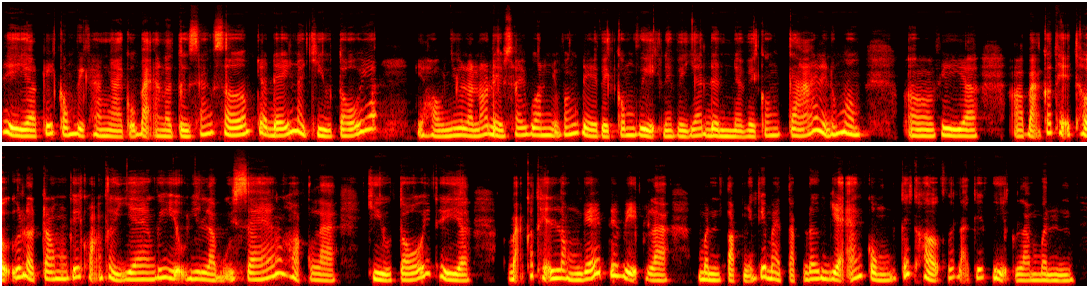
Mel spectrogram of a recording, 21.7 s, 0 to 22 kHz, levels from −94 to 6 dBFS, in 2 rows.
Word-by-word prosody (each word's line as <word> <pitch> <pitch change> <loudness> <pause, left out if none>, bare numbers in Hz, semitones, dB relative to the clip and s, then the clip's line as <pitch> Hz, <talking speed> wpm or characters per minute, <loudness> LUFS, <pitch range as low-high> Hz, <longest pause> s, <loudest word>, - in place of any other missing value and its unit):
thì, 200 -11 +6
ờ, 175 -1 +3
cái 235 - +2
công 230 -2 0
việc 190 -1 0
hàng 185 -6 -1
ngày 160 -2 -2
của - - -2
bạn 180 -3 -2
là 165 - 0
từ 165 0 0
sáng 225 +9 -2
sớm 235 -2 +2
cho - - +1
đến 200 +8 +3
là 305 -5 +4
chiều 180 -4 +1
tối 195 - +1
á, 380 - -3 0.4
thì - - -3
hầu 180 -3 -3
như 190 +4 +1
là 180 -2 +1
nó 190 +7 -1
đều 195 -6 +2
xoay 205 +4 -3
quanh 200 -2 +1
những - - -3
vấn 235 +4 -1
đề 180 -6 +3
về 165 - +1
công 190 +5 -2
việc 190 -5 +3
này, 170 0 -1
về 170 - +1
gia 185 +4 -1
đình 180 -5 +1
nè, 160 -1 0
về 165 +1 0
con 195 +3 -4
cái 190 +5 -1
này, 280 - +4
đúng 250 +6 +3
hông? 220 -5 +2 0.4
Ờ, 180 -2 0
thì, 185 -3 +5
ờ, 175 -1 +1 0.3
ờ, 170 - -5
bạn - - -2
có 270 - 0
thể - - 0
thử 485 - +3
là 305 - +3
trong 210 0 0
cái 250 +2 0
khoảng 275 -3 -5
thời 215 -9 +1
gian 195 +2 +1
ví 245 +1 +1
dụ - - +2
như 205 -1 0
là 175 -3 0
buổi - - -3
sáng 220 - 0
hoặc 225 -6 -4
là 165 -3 -3 0.3
chiều 180 -5 +3
tối 195 - +1
thì, 190 -10 +4
ờ, 165 0 +1 0.4
bạn - - -2
có 300 - -4
thể - - -1
lồng 220 -6 +3
ghép 355 - +3
cái 310 -3 +2
việc 390 +6 +4
là 165 -1 -1 0.3
mình 180 -3 +2
tập 170 -3 -4
những 150 +8 -2
cái 265 - +3
bài 210 -6 +1
tập 160 -1 -8
đơn 210 +2 +1
giản, 205 +8 +2
cùng 175 0 0
kết 330 +4 +1
hợp - - +3
với 240 +2 -5
lại - - -8
cái 235 0 -2
việc 220 - +2
là 165 0 -2
mình 165 -1 0
195 Hz, 265 wpm, -23 LUFS, 175-225 Hz, 0.4 s, thì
